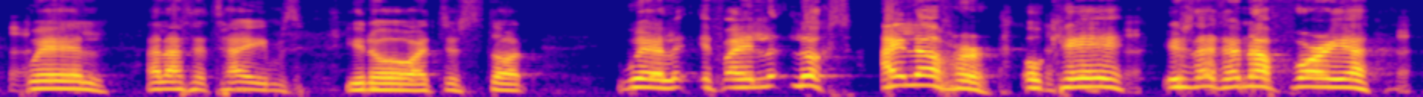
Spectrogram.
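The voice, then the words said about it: Put-on Irish accent. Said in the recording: “I'd just start doing her accent too, which would be hilarious ... why are you using that accent? ... I'm a Jew from Ireland”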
